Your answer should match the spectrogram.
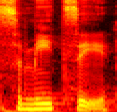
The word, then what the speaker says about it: Tzimisce: Levash gives Ray a way to contact him, and on his way out, Ray turns to Julia and tells her it's pronounced Tzimisce, before heading back to Drexler, still waiting in the cab.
